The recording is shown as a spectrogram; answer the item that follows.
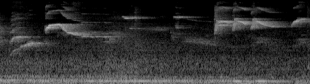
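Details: Orange-headed thrush, used as a lure to make another bird sing teler: sweeping slurred whistles falling and rising, a thin high note, then a cluster of squeaky notes, over a low hum.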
